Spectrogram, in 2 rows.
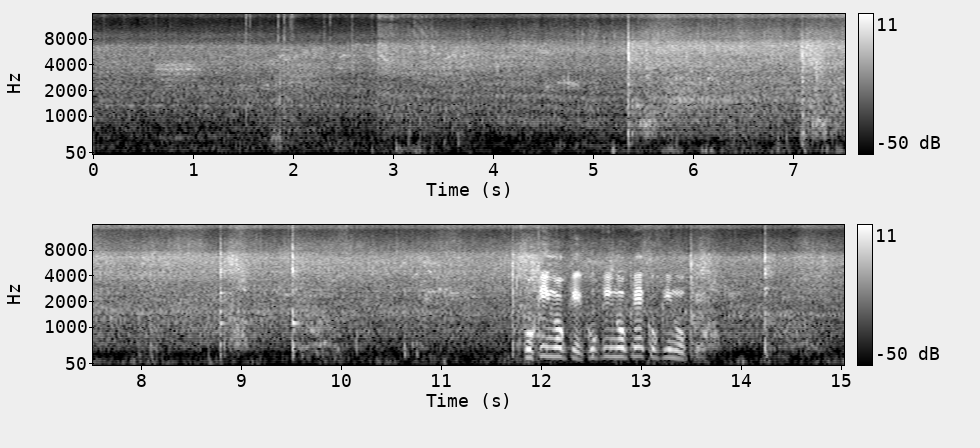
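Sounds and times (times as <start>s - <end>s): curry sizzling in pan: 0.0s - 15.0s
metal spatula scraping pan: 8.8s - 10.9s, 13.4s - 14.9s.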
